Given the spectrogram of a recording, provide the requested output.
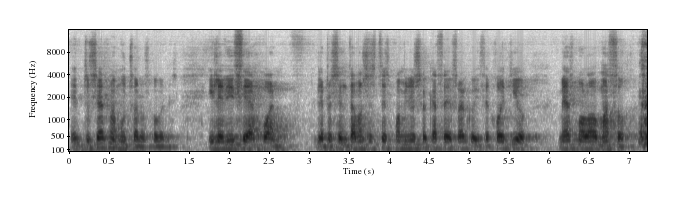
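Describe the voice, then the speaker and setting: This man has a Madrid accent. He talks very fast. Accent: Madrid Spanish, noticeable. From Madrid, Spain. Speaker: playwright and theatre director. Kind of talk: panel talk. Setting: auditorium with audience. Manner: animated.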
